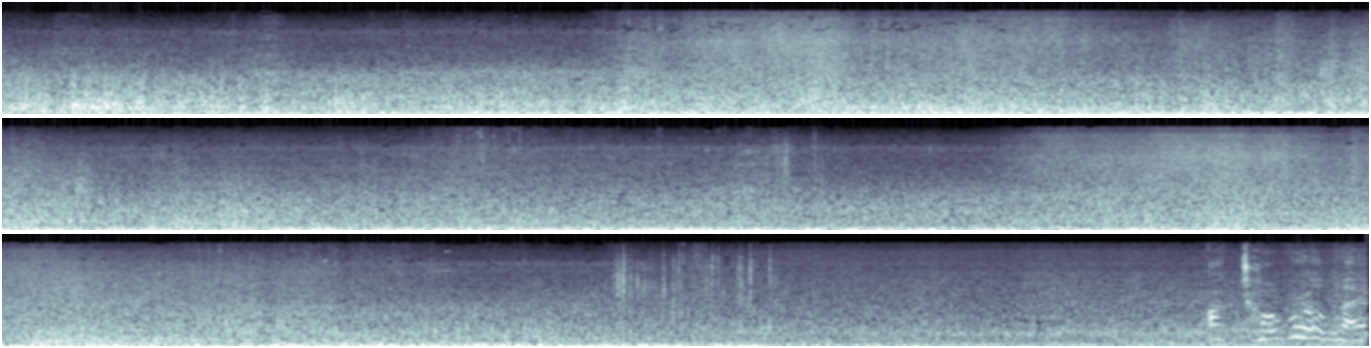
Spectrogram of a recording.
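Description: Storm wind roars loudly and steadily.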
